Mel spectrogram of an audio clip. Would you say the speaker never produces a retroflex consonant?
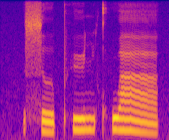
yes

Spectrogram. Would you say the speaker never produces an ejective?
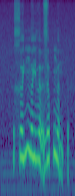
yes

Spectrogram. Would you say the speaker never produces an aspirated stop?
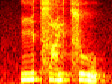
yes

